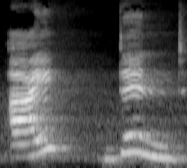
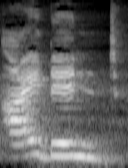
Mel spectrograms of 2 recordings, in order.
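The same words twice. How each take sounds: First: It is contracted and the middle d drops out. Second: It is contracted to one quicker word. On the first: "उससे भी ज्यादा fast English में ... जो बीच वाला डी है उसको हटा देंगे" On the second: "fast English में बोलते हैं"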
